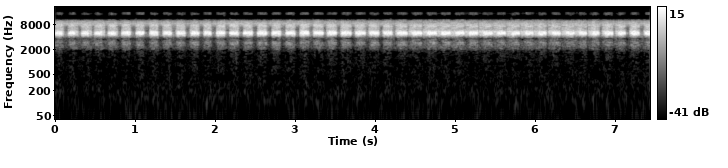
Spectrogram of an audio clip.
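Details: Summer cicada chorus from Provence in the south of France, a shrill continuous rasping buzz beating in fast regular pulses, about three per second, with no other sounds.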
